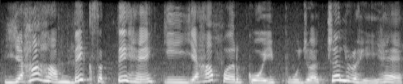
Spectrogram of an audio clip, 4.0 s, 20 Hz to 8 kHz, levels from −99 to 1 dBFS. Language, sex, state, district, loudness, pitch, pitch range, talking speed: Hindi, female, Himachal Pradesh, Shimla, -12 LUFS, 260 Hz, 230-310 Hz, 190 wpm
